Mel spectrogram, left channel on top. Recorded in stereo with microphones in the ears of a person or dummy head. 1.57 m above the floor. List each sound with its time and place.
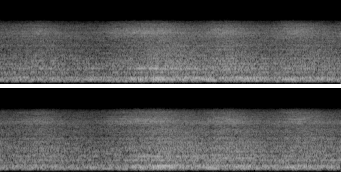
0.0 s an engine running: 75° left (ahead or behind), 0.8 m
